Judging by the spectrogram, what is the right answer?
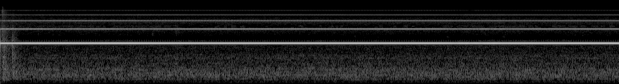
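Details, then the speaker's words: Newly built PC at first power-on, cables not yet tied: a continuous high-pitched whistle-like alarm that never stops. "Okay, I don't like that sound. Is that whistling? But it ain't whistling Dixie."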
